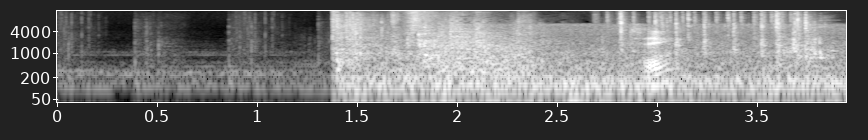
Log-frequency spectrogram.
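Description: A heavy metal lift gate clanks shut.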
